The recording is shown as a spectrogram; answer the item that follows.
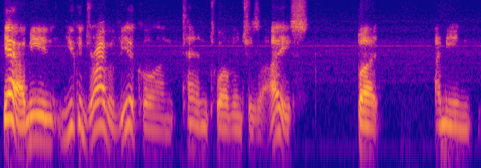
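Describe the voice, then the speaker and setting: Animated and unhurried, this mid-range male voice carries a breathy edge, captured in a dry, dull recording. He's a fishing marketing director on a podcast, chatting loosely and sharing stories peppered with "you know" and "man."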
